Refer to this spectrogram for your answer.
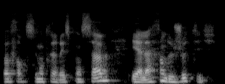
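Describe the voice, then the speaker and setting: Young man, French accent, halting with fillers, slide presentation, video call. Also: medium pitch, a little mellow. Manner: hesitant, many fillers and restarts.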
